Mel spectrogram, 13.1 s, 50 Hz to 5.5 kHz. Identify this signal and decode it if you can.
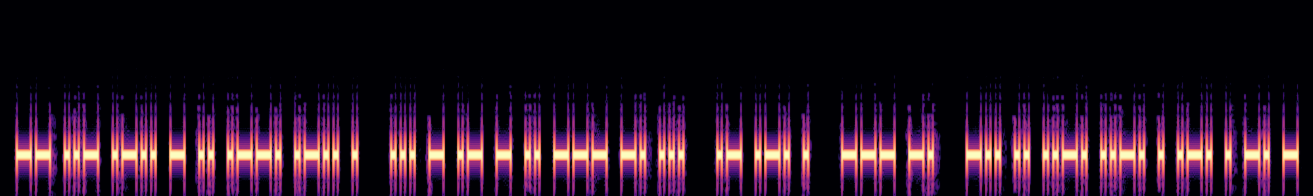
Morse code, heard as a keyed tone, about 25 wpm, 600 Hz. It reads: MULTIPLE STATIONS ARE ON DIFFERENT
